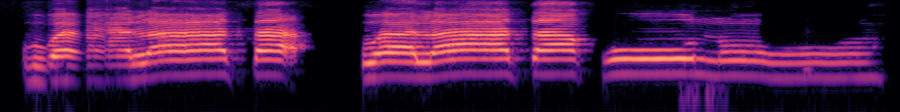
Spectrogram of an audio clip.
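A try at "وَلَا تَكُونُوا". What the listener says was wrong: Hati-hati. Kepanjangan nu sedikit saja. Nu wala takunu.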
